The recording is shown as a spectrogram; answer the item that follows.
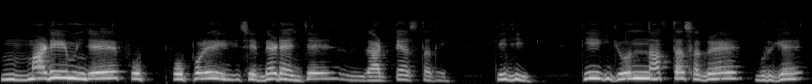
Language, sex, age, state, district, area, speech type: Goan Konkani, female, 60+, Goa, Ponda, rural, spontaneous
